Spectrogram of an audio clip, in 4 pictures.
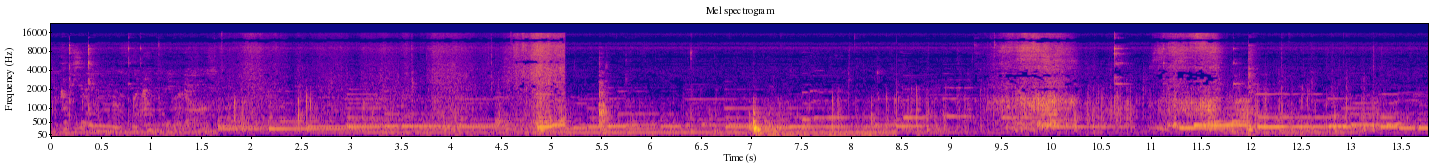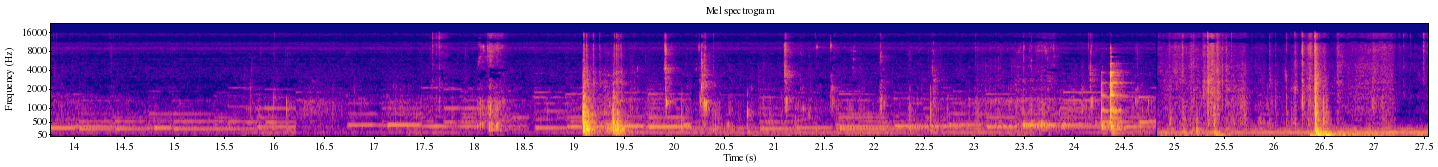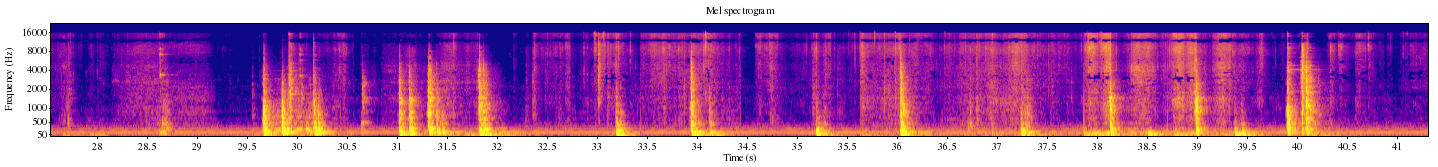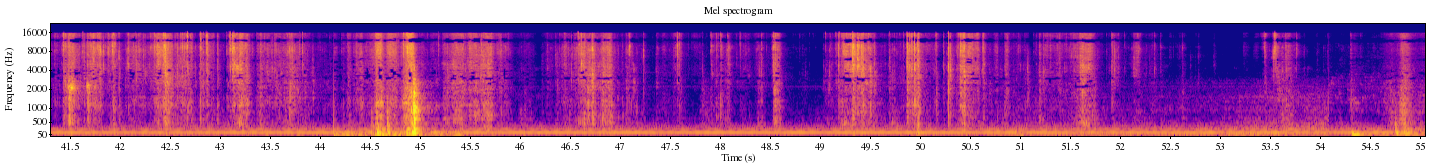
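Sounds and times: dishes and utensils clinking: 0:10.5 - 0:11.0, 0:24.2 - 0:24.8
packaging crinkling: 0:32.4 - 0:38.5, 0:40.4 - 0:52.4.

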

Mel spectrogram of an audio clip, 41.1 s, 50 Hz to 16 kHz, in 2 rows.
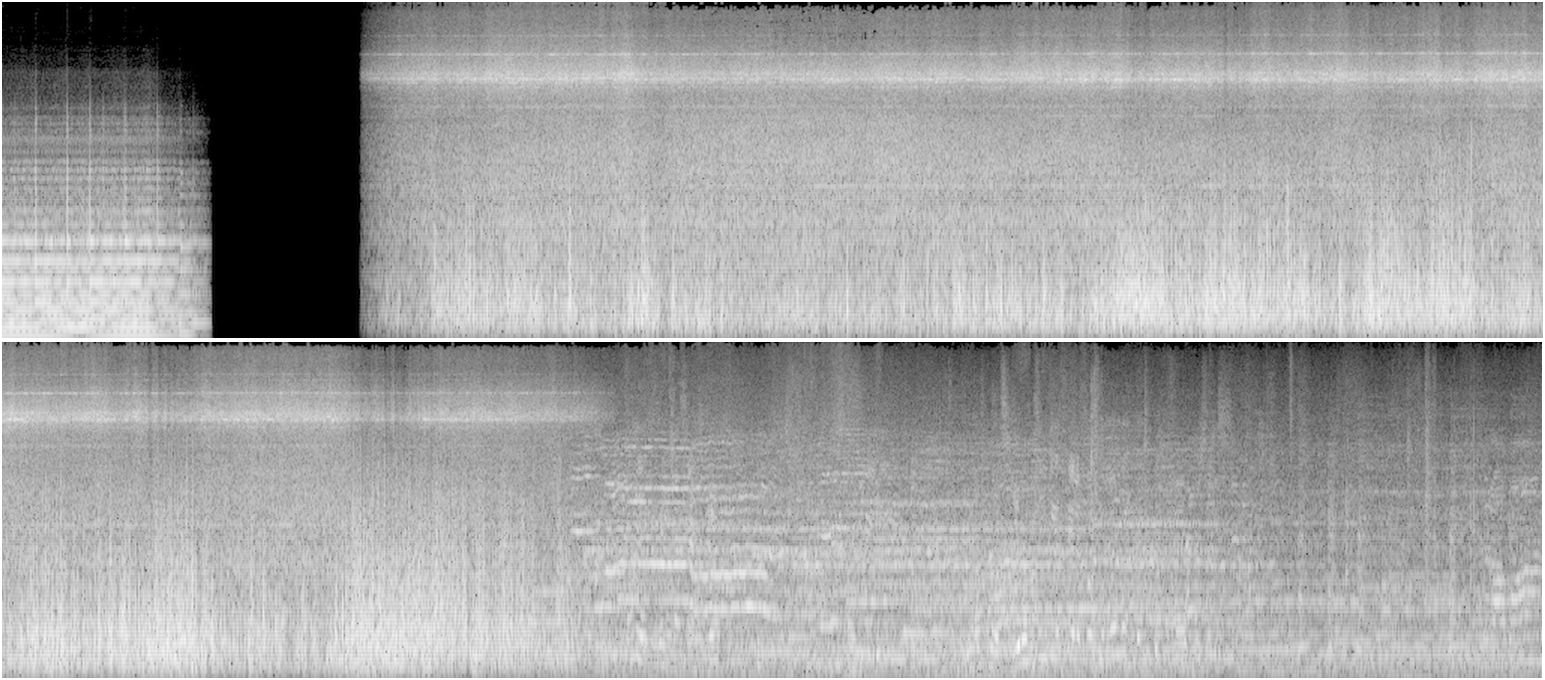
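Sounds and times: jet engine rushing noise: 0:04.8 - 0:36.6
jet engine whine: 0:04.8 - 0:41.0.

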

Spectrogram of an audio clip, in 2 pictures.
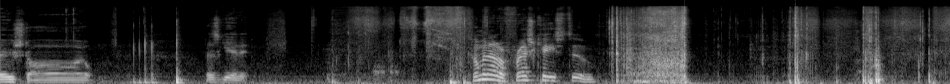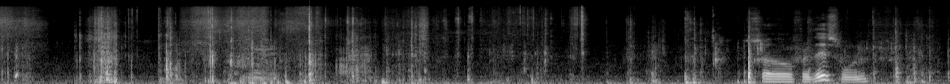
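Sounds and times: cardboard rasping: 0:06.1 - 0:06.9.

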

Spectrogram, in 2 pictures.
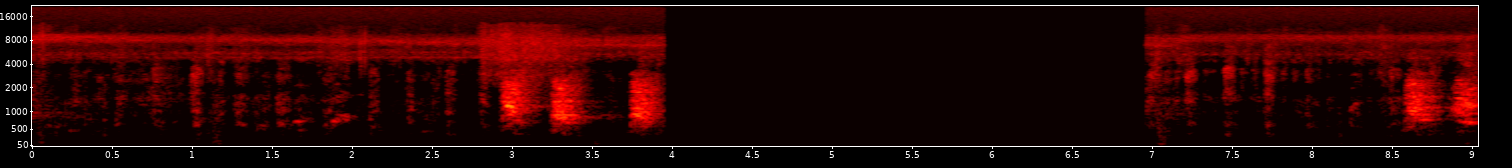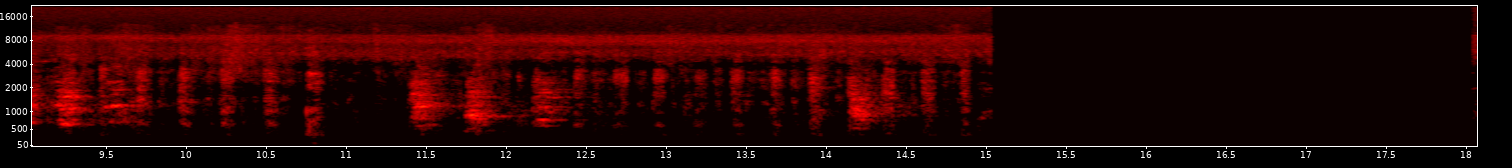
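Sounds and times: puppy panting: 0:00.0 - 0:04.0, 0:07.0 - 0:15.1.

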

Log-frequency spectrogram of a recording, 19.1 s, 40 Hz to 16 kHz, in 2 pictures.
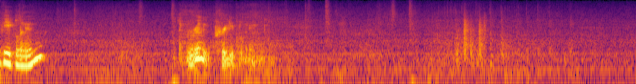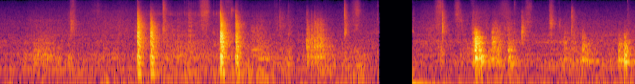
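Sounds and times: sharp knocks and clunks: 0:11.6 - 0:12.1.

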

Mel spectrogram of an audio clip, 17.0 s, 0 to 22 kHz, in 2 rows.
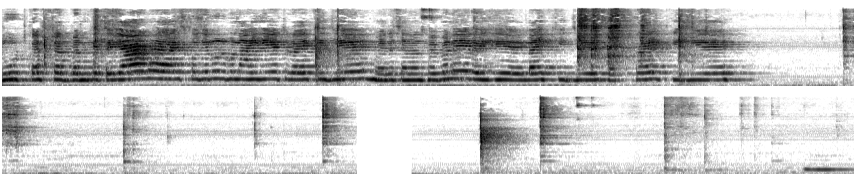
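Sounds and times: steel ladle clinking against pot: 0:13.8 - 0:14.5.

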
